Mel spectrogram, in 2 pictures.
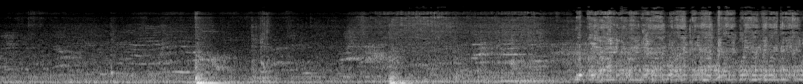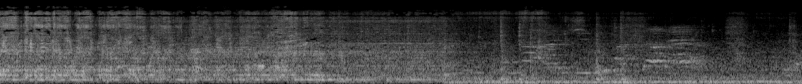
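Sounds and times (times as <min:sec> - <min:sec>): blender motor running: 0:04.2 - 0:12.8.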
